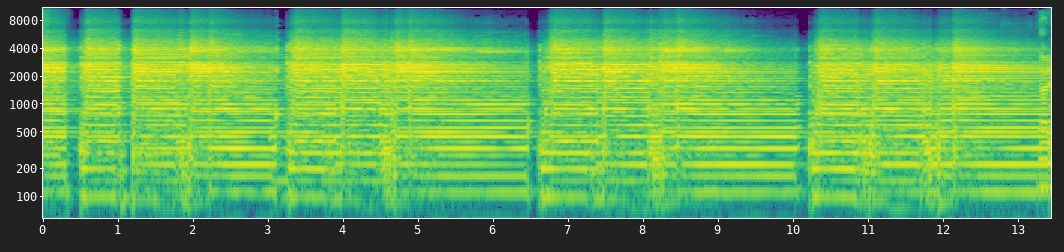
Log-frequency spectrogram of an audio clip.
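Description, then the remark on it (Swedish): A distorted instrument plays a simple repeating chord pattern while its high-cut control is turned from 12 to 0 and to max, gradually dulling its bright, fizzy treble before the brightness returns. No one speaks. “jag tänker att vi testar eh, high-cutten först.”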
